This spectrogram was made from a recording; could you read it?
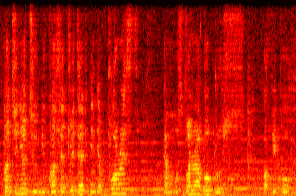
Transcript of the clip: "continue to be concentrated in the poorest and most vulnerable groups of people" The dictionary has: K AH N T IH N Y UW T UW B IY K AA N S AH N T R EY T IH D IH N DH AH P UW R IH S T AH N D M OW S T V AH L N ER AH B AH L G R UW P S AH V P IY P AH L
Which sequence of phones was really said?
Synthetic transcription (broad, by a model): K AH N T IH N Y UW T UW B IY K AA N S AH N T R EY T IH D IH N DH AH P UW R IH S T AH N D M OW S T V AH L N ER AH B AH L G R UW P S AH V P IY P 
